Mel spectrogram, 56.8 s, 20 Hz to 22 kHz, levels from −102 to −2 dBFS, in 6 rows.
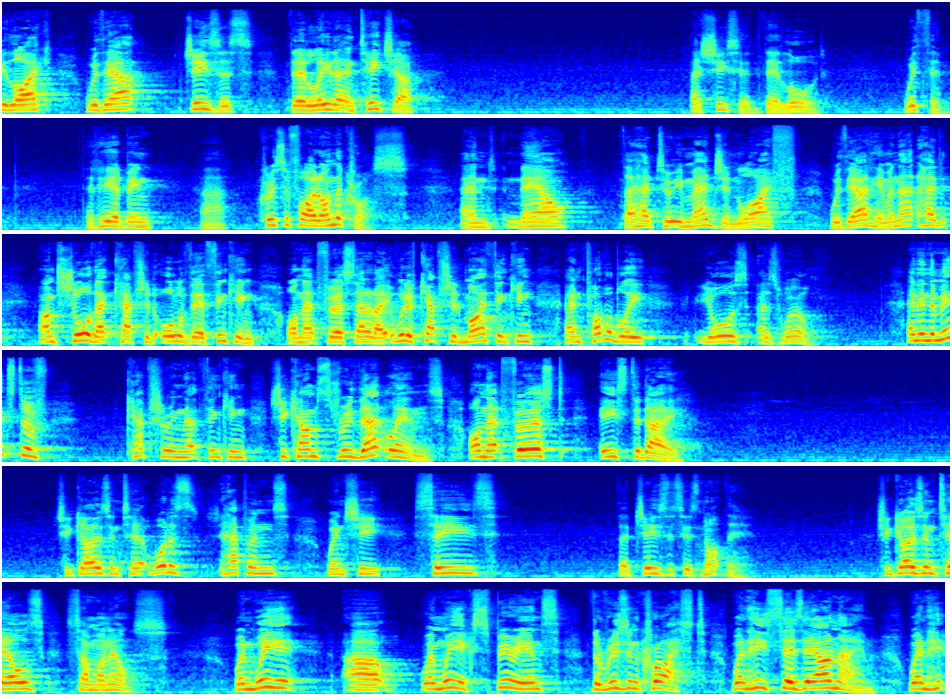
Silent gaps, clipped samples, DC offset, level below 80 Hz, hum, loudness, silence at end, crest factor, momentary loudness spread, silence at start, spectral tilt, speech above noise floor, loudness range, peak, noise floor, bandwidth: none; under 0.1%; under 0.1%; -72 dBFS; none; -27 LUFS; 0 s; 20 dB; 18 LU; 0 s; -6 dB/octave; 38 dB; 11 LU; -8 dBFS; -65 dBFS; 16.5 kHz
